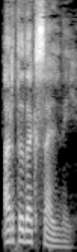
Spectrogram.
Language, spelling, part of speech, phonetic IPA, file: Russian, ортодоксальный, adjective, [ɐrtədɐkˈsalʲnɨj], Ru-ортодоксальный.ogg
- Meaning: orthodox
